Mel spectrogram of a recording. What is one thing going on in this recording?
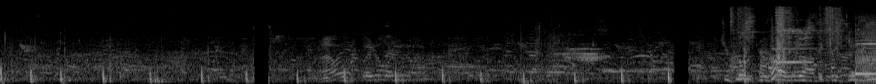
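Footsteps tap quickly on cobblestones.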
